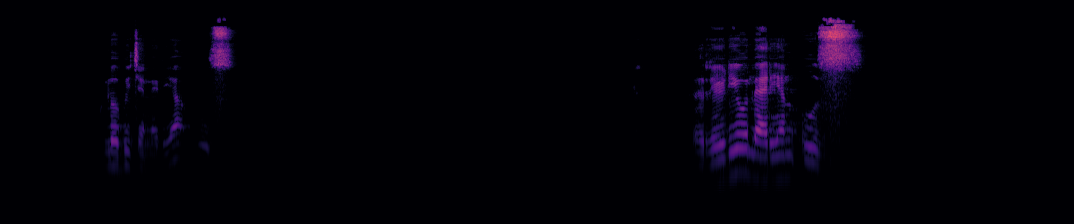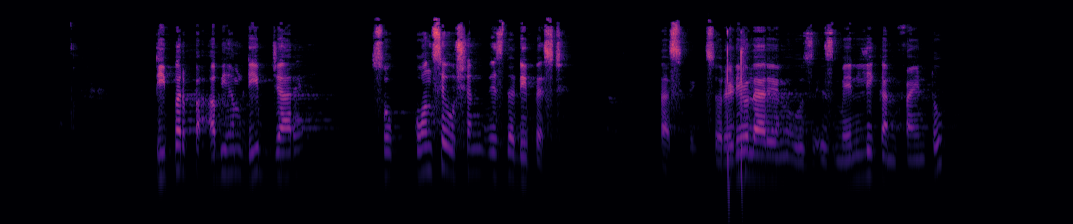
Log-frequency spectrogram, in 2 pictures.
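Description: A man speaks into a microphone in bursts, explaining calmly with pauses.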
